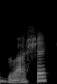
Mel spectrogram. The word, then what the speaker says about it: Groshek: Kim, am I pronouncing it the right way, Groshek?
